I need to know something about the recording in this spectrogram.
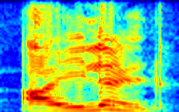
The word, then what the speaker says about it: island: टू बी होना, happy खुश, ऑन पर, द आइलैंड जजीरा, और ये जो है ना एस साइलेंट है, इसमें एस नहीं लगेगा।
